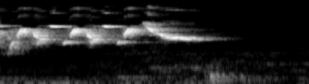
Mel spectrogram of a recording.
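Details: European goldfinch tutor song for goldfinches and canaries: one second of quick, high, tinkling twitter notes that fade out.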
